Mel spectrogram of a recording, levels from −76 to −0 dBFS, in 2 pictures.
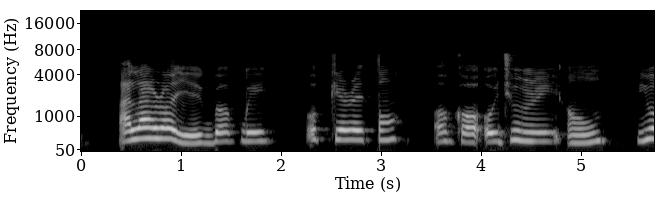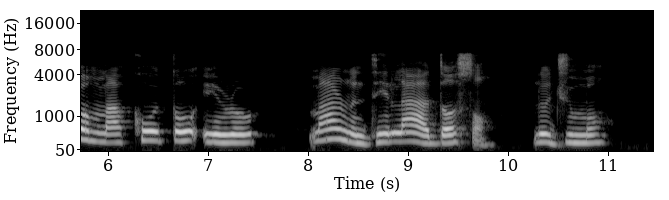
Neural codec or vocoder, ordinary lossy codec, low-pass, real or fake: codec, 16 kHz, 4 kbps, X-Codec, HuBERT features, trained on LibriSpeech; none; 7.2 kHz; fake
